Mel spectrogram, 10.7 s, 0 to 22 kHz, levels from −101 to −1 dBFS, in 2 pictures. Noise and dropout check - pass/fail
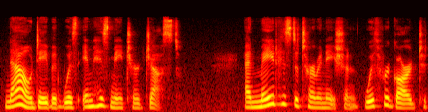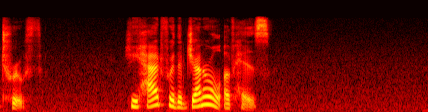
pass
